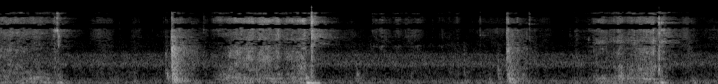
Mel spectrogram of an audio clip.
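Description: A solid green floral foam block is scraped and sliced with an orange utility knife while the other hand steadies it, and fingertips with long nails touch the foam. Sharp, bright crunching cuts stand out over a soft, airy scraping hiss, with quiet pauses between strokes.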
